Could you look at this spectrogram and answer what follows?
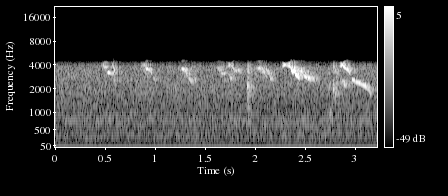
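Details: A 6-year-old male pet blue-headed pionus parrot, doing tricks for slivered almonds and wary of a new tripod, gives soft, short high chirps and squeaks, roughly two per second, slightly louder toward the end, in a quiet room.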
